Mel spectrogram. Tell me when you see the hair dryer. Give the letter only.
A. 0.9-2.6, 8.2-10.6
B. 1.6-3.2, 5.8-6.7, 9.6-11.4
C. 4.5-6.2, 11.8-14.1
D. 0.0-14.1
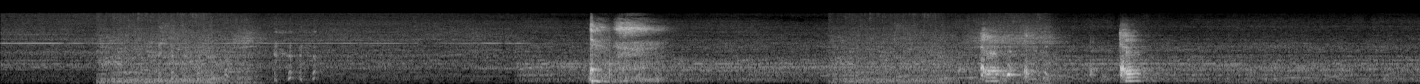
D.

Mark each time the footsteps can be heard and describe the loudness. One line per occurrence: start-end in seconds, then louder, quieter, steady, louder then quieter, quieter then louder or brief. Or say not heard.
not heard.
